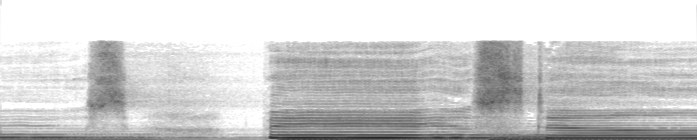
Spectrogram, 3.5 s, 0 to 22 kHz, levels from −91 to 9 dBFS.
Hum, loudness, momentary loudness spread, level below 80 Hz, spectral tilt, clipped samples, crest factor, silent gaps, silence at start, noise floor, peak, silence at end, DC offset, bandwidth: none; -16 LUFS; 16 LU; -42 dBFS; -5 dB/octave; under 0.1%; 14 dB; none; 0 s; -47 dBFS; -4 dBFS; 0 s; under 0.1%; 16 kHz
